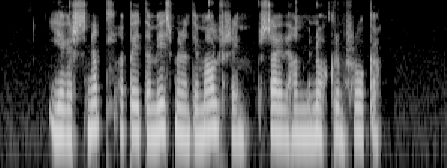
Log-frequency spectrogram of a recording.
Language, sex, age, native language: Icelandic, female, 20-29, Icelandic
